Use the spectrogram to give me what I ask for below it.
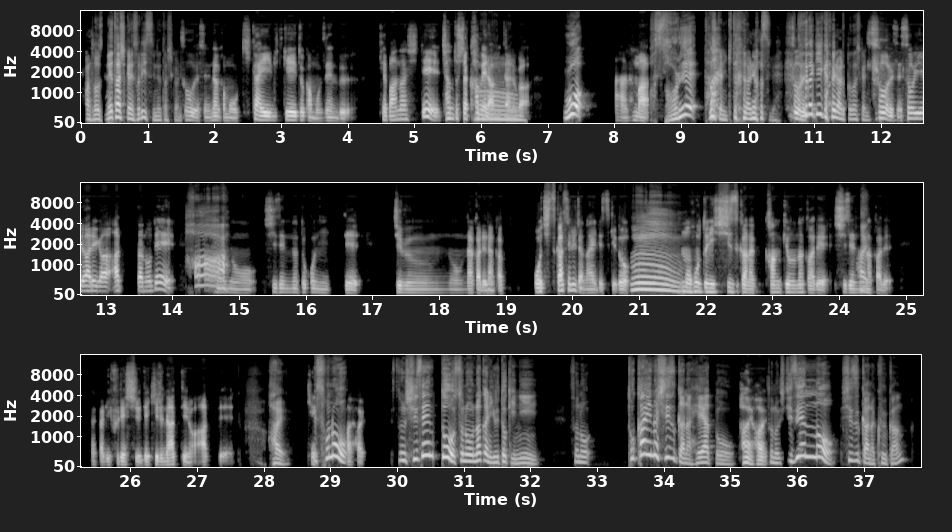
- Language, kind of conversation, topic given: Japanese, podcast, 最近ハマっている趣味は何ですか？
- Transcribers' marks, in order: unintelligible speech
